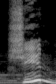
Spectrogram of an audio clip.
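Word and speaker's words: شين: Sheen is a light letter and should not be pronounced heavy. Sheen makes a similar sound to the SH in the word show or the word shoe.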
